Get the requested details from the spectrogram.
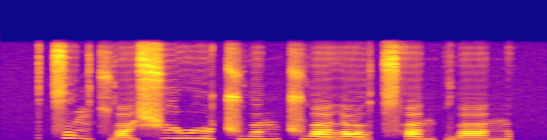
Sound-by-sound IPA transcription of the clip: t͡s ɤ˥˩ ŋ t͡s w a˩ ɪ̯ ɕ y˥ ɻ ɻ̩˥˩ ʈ͡ʂ w ə˥ n ʈ͡ʂ w ä˥˧ l ɑ˥˧ ʊ̯ t͡sʰ a˥˩ n t̪ w a˧˥ n

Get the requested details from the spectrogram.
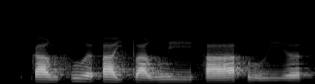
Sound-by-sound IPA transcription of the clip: k a˩ w f u˥˨ ə̯ ʔ a˧˩ j t̪ a˩˧ w n iː˧˩ h aː˩˧ h u˧˩ ʋ i˩˧ ə̯

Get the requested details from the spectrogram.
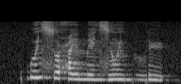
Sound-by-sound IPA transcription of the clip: ɓ u lʲ s u ħ ɪː m ɪ lʲ z ũ lʲ bʱ ṳ ɾ y

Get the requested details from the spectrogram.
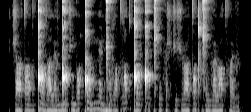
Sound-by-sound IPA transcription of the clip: t͡ʃ a j tˤ a j dˤ ɯ ŋ͡ǃ ɤ zˤ ɛ l ɛ v ŋ͡ǃ e t͡ʃ i j ɔ ǃ ɔ nː ɛ ŋ͡ǁ o v l a tˤ zˤ i tˤ ŋ͡ǃ ɤ v ǃʰ ɤ ǁʰ e h a ʃ t͡ʃ e ʃ ɹ ɤ j tˤ a tˤ ǁ i w v a ɹ ɔ tˤ h e v

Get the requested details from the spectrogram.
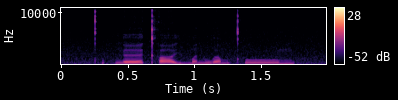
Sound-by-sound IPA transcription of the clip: kʷʰ ɪ˨ k̚ ŋ ɛː˨˥ kʰ aː˨˩ j m ɐ˨ n w ɐ˨˥ m kʰ uː˥ m

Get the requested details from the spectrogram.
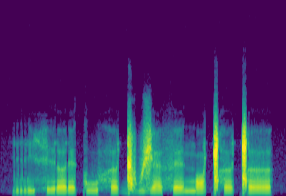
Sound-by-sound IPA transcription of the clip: r i h ɪ ɾ ɜ ɾ ɛ k u h ɜ ɡ͡ǁ u ʒ æ θ ɛ ŋ ɒ ǁʰ ɜ ǁ ɜ

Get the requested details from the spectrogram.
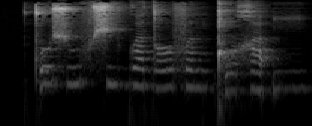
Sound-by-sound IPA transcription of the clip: tʼ o˧ ʃ u˨˦ f ʃ i˧ ɡʷ a˧ d ɔ˨˦ f ɐ˧ ŋ ǃʼ o˨ χ a˧ ʔ i˦

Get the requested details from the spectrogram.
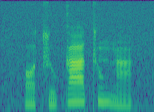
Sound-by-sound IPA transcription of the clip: ɔ˨ t͡s u˨ ɡ aː˦ tʰ ũ˦ ŋ ã˨

